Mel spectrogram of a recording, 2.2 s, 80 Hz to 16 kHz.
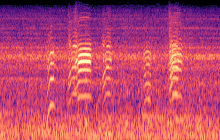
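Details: Zebra finch parents with three juvenile offspring, 5 August 2022: loud, close, nasal 'meep'-like honks with rich harmonics, roughly four or five calls in two seconds, some overlapping.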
